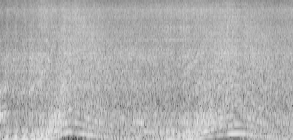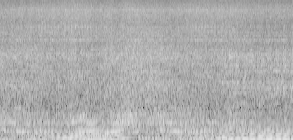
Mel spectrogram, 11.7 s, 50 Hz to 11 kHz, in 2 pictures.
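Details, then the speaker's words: Yamaha XJ650 cafe racer four-cylinder, after adjusting the idle screws across the carbs and replacing a split vacuum line to the tank (it spluttered before): smooth blips dropping back to a steady, even idle with no misses. Normal running. "so there we have it guys I think we got really really lucky there the bike seems to be running quite alright to me that sounds very promising"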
